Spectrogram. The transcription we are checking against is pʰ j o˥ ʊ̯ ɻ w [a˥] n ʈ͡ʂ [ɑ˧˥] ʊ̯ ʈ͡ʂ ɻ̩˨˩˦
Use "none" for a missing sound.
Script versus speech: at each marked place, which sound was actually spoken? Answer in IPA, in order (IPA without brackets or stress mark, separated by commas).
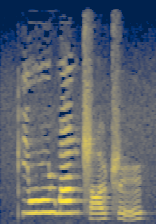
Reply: a˥, ɑ˧˥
